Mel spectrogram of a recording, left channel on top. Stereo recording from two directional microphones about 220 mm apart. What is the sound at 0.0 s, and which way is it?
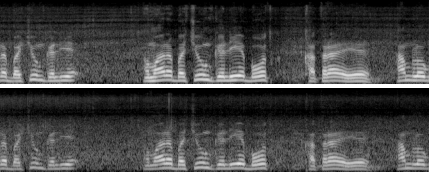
Speech, 45° left (ahead or behind).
